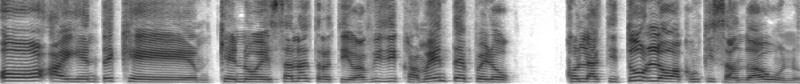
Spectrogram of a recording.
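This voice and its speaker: A woman's high voice at a moderate pace, with ordinary pitch variation and very even loudness, dry and close with no echo on a very clean recording with a silent background. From Colombia, Medellín area (Bello). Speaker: content creator, model. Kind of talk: casual interview chat.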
